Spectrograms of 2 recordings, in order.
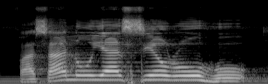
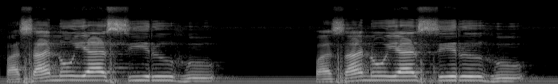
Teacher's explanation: Maka jumhur membaca dengan ra tafkhim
